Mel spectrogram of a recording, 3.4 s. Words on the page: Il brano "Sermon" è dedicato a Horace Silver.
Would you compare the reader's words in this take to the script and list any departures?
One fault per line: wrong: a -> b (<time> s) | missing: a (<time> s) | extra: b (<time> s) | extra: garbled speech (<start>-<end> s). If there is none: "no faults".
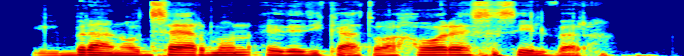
no faults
